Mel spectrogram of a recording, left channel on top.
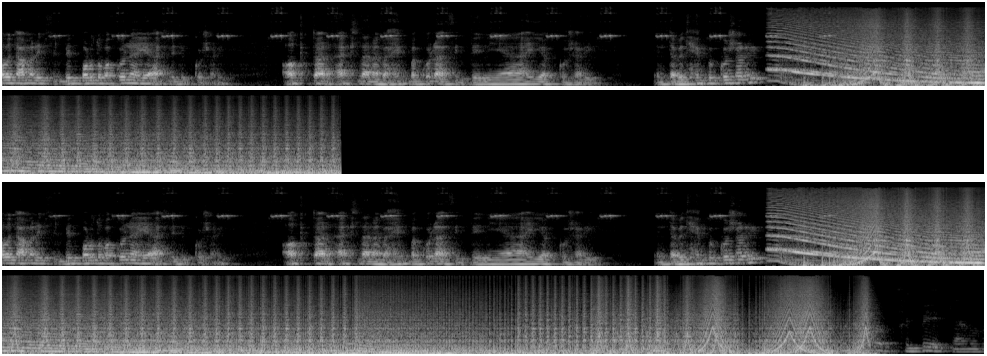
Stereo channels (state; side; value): drops out; left; at 13.2 s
